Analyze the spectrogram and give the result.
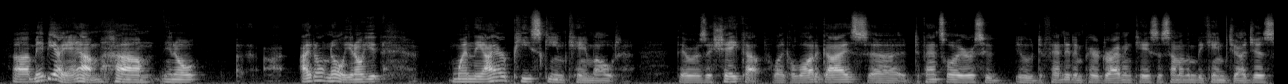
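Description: On a very clean recording with a silent background, a man with a plain, everyday voice speaks at a moderate pace, his medium pitch showing ordinary variation. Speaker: lawyer and podcast co-host. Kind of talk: casual chat.

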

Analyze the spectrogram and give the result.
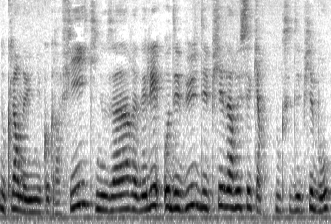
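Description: Somewhat breathy with a dark, mellow tone, a woman speaks at a medium pitch and moderate pace with ordinary pitch variation. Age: 30s. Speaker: childminder sharing personal pregnancy loss story. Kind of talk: personal testimony interview. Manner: hesitant, many fillers.

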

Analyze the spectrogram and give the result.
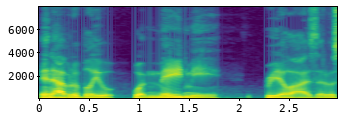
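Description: A man speaks in a Chicago accent with a fairly low pitch. His tone is dark and mellow, and his intonation fairly even. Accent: Chicago-area American. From Chicago area, Illinois. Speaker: assistant principal. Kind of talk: interview.

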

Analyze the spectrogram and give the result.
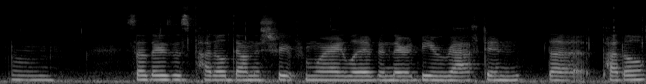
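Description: A woman's medium-pitched voice at a moderate pace, monotone and flat in intonation, very even in loudness, with audible room echo. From Kotzebue, Alaska. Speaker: student intern. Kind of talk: interview.

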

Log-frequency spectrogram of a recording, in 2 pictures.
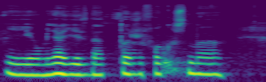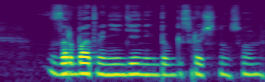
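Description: Using a dark, mellow tone, a man speaks at a moderate pace in a fairly high voice. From Kazakhstan, Kostanay. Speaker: business owner, flower shop. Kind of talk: casual chat.

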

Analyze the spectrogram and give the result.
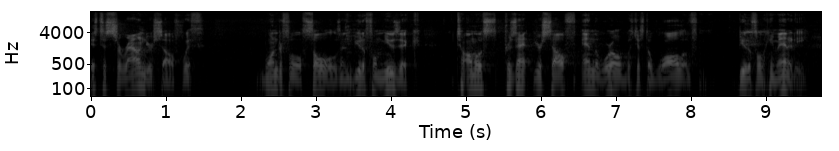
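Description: A man with a fairly low pitch and a normal speaking voice talks at a moderate pace with ordinary pitch variation. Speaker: interviewer. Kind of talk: casual interview conversation.

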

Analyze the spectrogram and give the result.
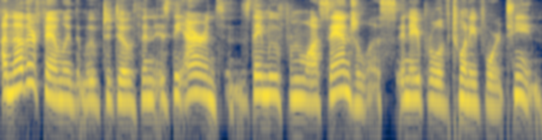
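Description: A woman with an American accent speaks at a very fast pace and a medium pitch, somewhat breathy, with hardly any pauses. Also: ordinary pitch variation. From Boston area. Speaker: podcast co-host. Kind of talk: scripted narration.

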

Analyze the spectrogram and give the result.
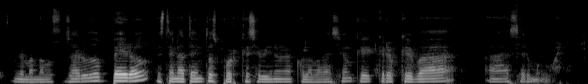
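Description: A man's dark, mellow voice at a fairly quick pace, fairly even in intonation, dry and close with no echo. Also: medium pitch for a man. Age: 30s. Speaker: sneaker podcast host. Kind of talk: casual chat.

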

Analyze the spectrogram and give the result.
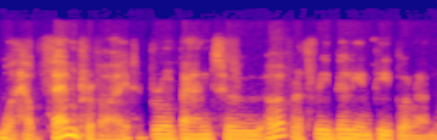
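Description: Recorded dry and close with no echo, a man talks in a fairly low, dark, mellow and somewhat breathy voice with fairly even intonation. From Isle of Man. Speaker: space entrepreneur. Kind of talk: panel discussion.

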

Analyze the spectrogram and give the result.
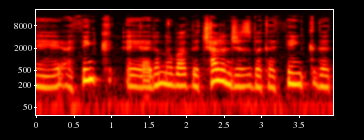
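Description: A somewhat breathy woman, dark and mellow in tone, with fairly even intonation. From Israel. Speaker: entomologist. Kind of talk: interview.

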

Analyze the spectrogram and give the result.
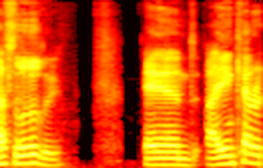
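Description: On a very clean recording with a silent background, a plain, everyday voice shows ordinary pitch variation. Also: man. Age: 20s. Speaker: animator. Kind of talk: casual chat.

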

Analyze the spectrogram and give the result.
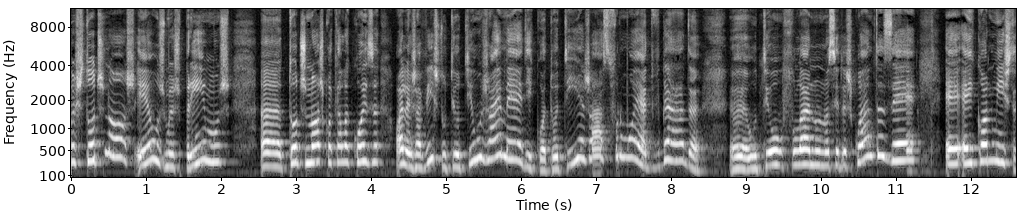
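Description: A high-pitched woman's voice at a moderate pace, with very wide pitch swings. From Guinea-Bissau. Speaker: singer and journalist. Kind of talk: interview. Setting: studio. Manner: halting.

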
